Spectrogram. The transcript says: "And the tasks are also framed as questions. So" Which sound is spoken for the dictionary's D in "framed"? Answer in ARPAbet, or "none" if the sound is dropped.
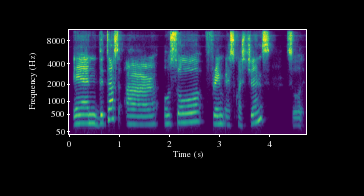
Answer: none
